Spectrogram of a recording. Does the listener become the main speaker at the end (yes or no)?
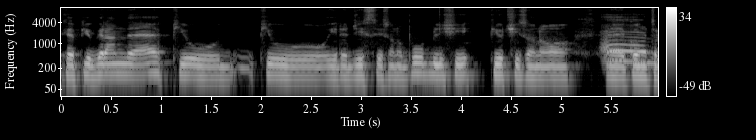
no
